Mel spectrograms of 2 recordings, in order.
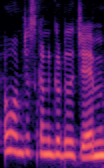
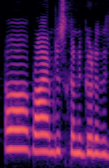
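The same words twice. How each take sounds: First: Said in the usual way. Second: Hurried, a little higher, slipping it in; tossed off fast as if it's no big deal; sheepish quick. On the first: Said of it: "every time before I would have said". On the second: Retold or imitated. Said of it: "now I would have been like".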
